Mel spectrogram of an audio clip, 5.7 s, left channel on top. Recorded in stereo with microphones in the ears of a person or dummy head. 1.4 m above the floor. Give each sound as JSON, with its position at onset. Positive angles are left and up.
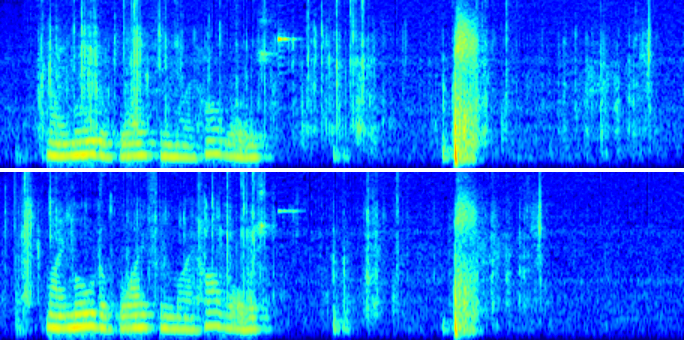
{"t": 0.4, "sound": "a woman speaking", "side_deg": -55, "distance_m": 1.4}
{"t": 2.3, "sound": "a chime", "side_deg": 75, "distance_m": 1.4}
{"t": 3.8, "sound": "a gunshot", "side_deg": 15, "distance_m": 0.6}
